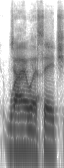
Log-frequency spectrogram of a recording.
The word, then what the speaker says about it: Jaszcz: Really, you can just find it with YOSH. YOSH, even though it's spelled JASZCZ.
